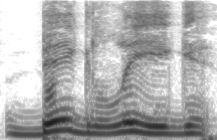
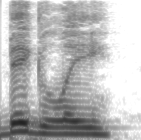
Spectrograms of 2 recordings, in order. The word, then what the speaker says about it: big league: Uh, so he's pronounced big league. That is what he's saying. Like Major League Baseball. Yeah, big league, not bigly.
